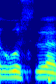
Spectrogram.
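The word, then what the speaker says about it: غُسْلَ: Fala ghusla. Ya. Ini bacanya ghusla tadi. Bisa dibantu kenapa kita bacanya ghusla? La nafi. Isim la nafi jinis.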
